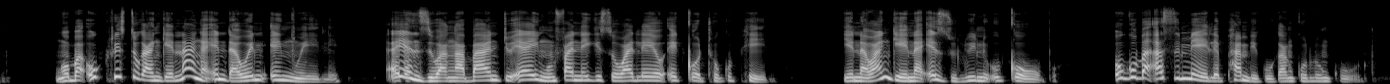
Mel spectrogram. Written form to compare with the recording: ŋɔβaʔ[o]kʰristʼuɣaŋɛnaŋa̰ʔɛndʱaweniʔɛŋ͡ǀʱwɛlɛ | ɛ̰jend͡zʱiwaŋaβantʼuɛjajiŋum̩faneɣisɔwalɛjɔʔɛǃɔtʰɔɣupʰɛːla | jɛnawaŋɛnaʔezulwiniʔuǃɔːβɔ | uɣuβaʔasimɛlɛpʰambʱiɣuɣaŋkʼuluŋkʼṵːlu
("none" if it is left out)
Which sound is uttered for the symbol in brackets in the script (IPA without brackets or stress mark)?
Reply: u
